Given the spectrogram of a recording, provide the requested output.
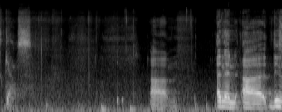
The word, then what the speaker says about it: Gaussian: Um but they all pronounce this wrong. Uh they call this gauian. Um it's Gaus.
